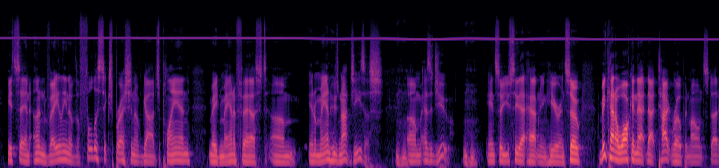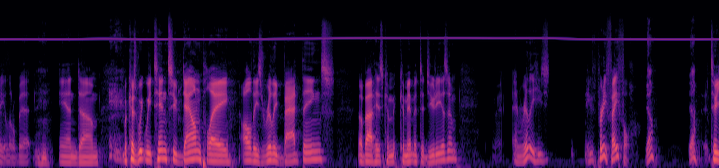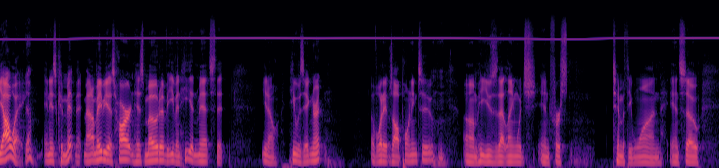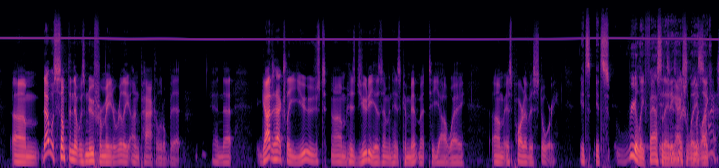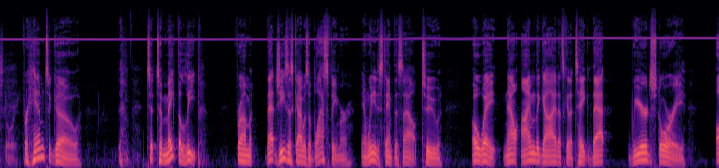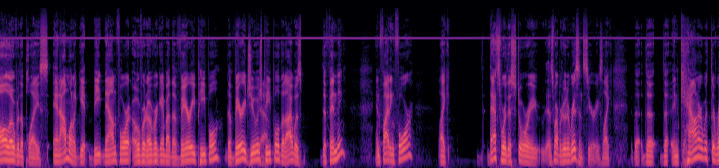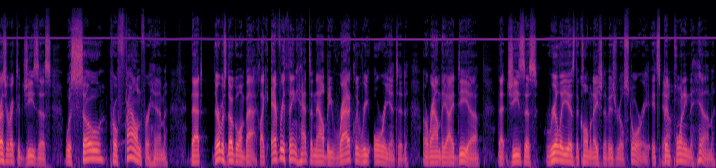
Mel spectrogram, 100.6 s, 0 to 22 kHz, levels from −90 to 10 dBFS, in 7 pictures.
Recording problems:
high-pitched whine; noticeable; throughout; 9.5 kHz, 20 dB below the speech

